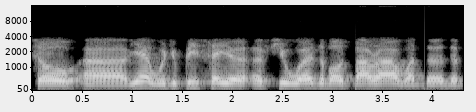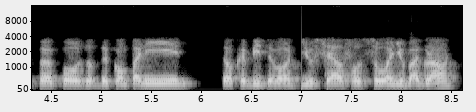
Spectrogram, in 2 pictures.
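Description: A man's voice: mid-range voice, fairly even intonation, normal speed. A man hosting a founders podcast, asking questions hesitantly with many fillers and restarts. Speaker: podcast host, venture capitalist. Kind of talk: interview hosting. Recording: tinny phone-like line.

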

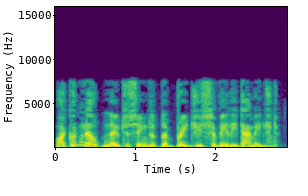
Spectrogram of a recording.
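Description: A man voicing a gruff middle-aged police commander who grumbles dryly. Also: on the high side, wildly swooping pitch, brisk, no room sound, muffled recording, pitched above the performer's own voice, full character voice. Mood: wry. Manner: dry, grumbling and wry.

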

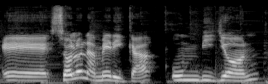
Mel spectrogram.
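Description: A man with a Spanish accent from Spain and a highish voice. He talks as a podcast co-host in casual, comic chat. His storytelling is animated and pokes fun at himself. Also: a little slow, faint music behind. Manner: animated, self-mocking storytelling.

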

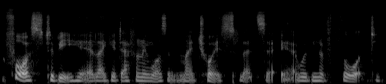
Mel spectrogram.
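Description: A woman's voice: lowish voice, fairly even intonation, quick pace, vocal fry, a little mellow, breathy edge, dry recording, studio quality. A young woman from Australia, speaking as a podcast guest in a reflective, thoughtful way and using frequent "like" fillers. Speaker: interview guest. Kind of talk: casual conversation.

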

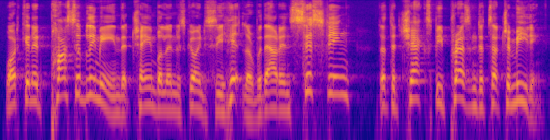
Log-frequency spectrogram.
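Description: Guy voicing a fired-up president, raised voice, up high and all over the place. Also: big pitch swings, moderate pace, no room sound, clean studio sound, heavily acted. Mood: indignant. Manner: loud, indignant, raised voice. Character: heated, desperate middle-aged male president.

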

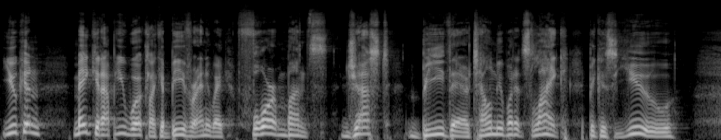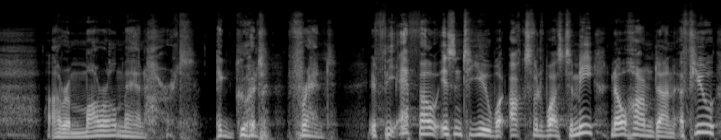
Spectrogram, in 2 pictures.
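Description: Man doing a young male scholar, agitated, high-pitched, loud, swearing, dry close sound. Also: animated, normal speed, no echo. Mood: pleading. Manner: shouting, passionate, profane.

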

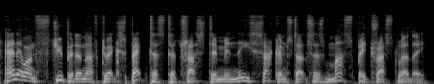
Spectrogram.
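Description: A man's voice: mid-range voice, lively intonation, a little fast, pushed and bright, dry recording, studio quality. A man voicing a mild old male philosopher in an audiobook story, wry, rambling and unflappable.

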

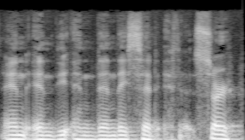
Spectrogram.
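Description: A middle-aged man from Mexico with a Mexican Spanish accent, giving a chapel talk and pausing often with fillers and restarts. Spanish is his first language. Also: on the low side, little pitch movement, warm tone. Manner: halting, many fillers and restarts. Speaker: chapel speaker.

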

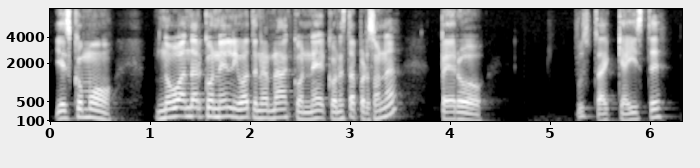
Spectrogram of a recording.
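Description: A man's voice: on the high side, brisk. A young adult man with a Mexican accent, co-hosting a podcast in casual, colloquial talk with plenty of slang. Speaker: podcast co-host. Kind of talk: casual chat.

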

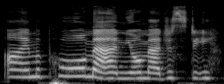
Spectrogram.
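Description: A woman's voice: high-pitched, sing-song, measured pace, sharp tone, voice pushed up, full character voice. A woman voicing a nervous, pitiful hatter with a trembling, strained, apologetic delivery in a storybook reading. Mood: trembling, pleading. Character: nervous, pitiful Hatter pleading before a royal court.

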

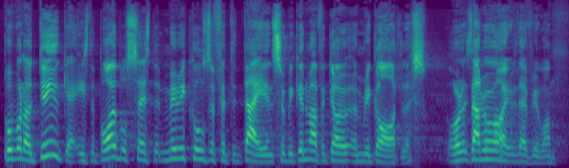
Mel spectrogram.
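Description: A man's voice: sits high, very fast. A man preaching as pastor to his church congregation, earnest and jokey as he introduces a guest. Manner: earnest, lively, jokes with the congregation. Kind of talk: church sermon, introducing a speaker. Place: large church hall. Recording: church hall with long reverb.

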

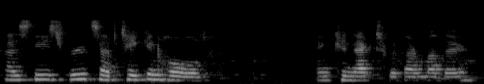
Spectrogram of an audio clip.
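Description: A woman guiding a meditation in a gentle, unhurried way, leaving long pauses between short phrases. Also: medium pitch, steady tone, poor audio. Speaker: meditation guide. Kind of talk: guided meditation narration.

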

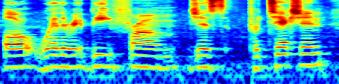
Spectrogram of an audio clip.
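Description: This is a man in his thirties with a gravelly, raspy texture to his voice that sits a touch above the usual male range. He talks as a songwriter guest in a relaxed interview, thinking aloud and circling back on his words as he goes. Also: a little high, slight background noise. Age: 30s. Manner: reflective, halting, with many restarts. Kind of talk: casual interview.

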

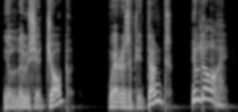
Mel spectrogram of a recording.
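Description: A man's voice: fairly low pitch, huge pitch swings, a little slow, vocal fry, breathy edge, no room sound, studio quality, full character voice. A man voicing a polite, menacing young upper-class killer in an audiobook. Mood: reasonable menace. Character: genial, menacing young male toff assassin.

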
